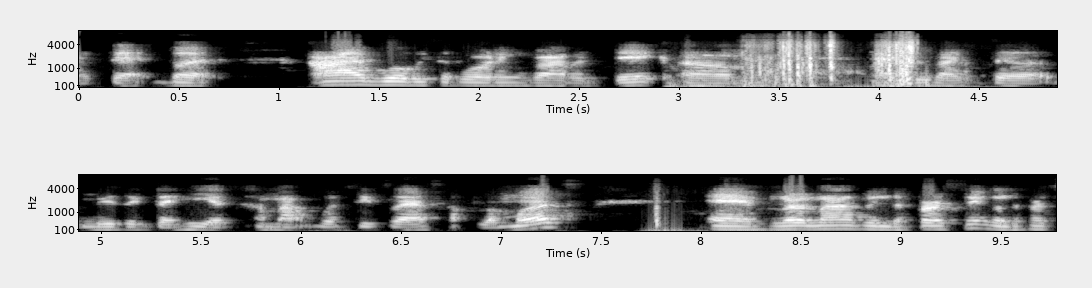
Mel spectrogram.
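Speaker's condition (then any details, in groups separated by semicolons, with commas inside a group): No condition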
